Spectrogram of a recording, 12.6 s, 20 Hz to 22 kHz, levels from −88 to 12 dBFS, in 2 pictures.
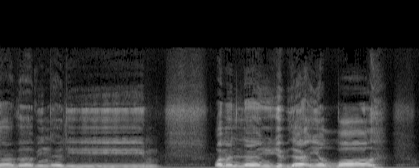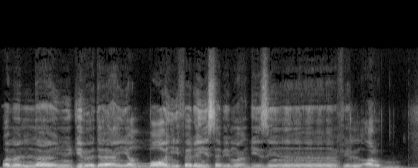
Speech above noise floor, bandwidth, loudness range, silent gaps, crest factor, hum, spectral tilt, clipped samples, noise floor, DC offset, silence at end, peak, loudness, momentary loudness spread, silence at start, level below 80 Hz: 31 dB; 16 kHz; 5 LU; none; 18 dB; none; -4 dB/octave; under 0.1%; -50 dBFS; 2%; 0 s; -2 dBFS; -20 LUFS; 13 LU; 0 s; -56 dBFS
